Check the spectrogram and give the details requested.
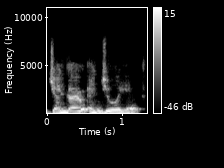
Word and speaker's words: Django and Juliette: the fantastic and which I've checked the right pronunciation of is Django and Juliet so it's actually started by Carrie Monroe back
